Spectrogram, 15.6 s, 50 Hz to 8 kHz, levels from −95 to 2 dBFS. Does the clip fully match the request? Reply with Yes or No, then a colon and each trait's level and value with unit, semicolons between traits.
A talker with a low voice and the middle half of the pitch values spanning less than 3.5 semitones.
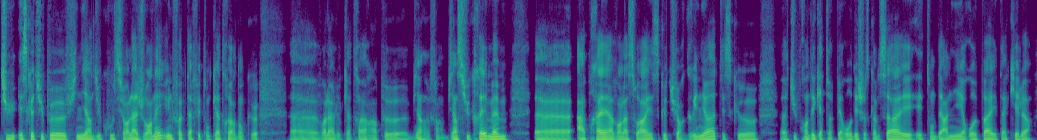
No: very low, 95 Hz; average, 3.8 semitones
